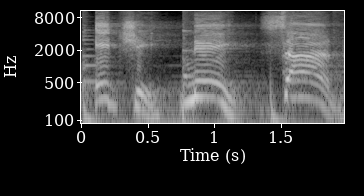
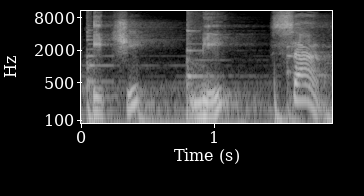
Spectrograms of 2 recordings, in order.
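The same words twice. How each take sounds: First: The counting is spoken as loud as possible. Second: The counting is spoken somewhat louder. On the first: "as loud as we can" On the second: "a little louder"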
